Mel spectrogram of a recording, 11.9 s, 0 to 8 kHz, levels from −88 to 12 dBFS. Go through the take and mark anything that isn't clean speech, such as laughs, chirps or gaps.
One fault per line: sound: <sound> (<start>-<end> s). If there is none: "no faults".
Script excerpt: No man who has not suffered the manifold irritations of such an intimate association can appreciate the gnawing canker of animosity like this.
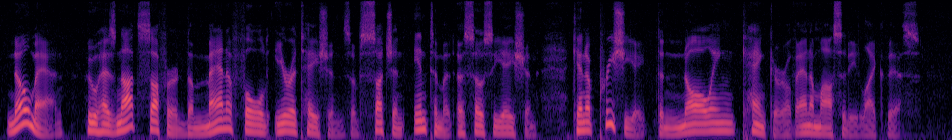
no faults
